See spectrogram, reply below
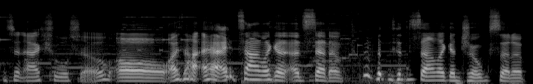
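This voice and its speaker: A young woman streams a game, hunting in it while chatting with viewers in a lowish voice at normal speed. She's laid-back and giggly as she reads their messages, with soft music in the background.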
